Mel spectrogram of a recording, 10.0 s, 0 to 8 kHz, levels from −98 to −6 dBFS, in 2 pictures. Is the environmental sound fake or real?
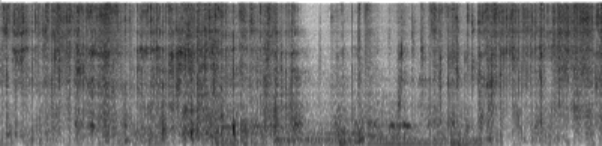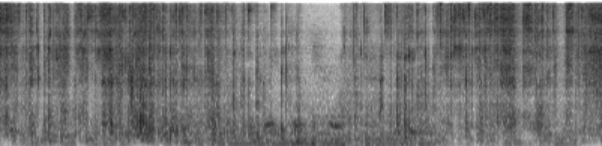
fake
